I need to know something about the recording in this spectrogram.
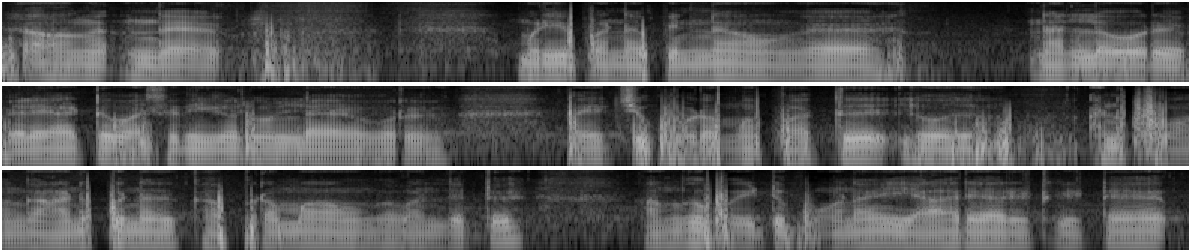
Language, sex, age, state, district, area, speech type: Tamil, male, 18-30, Tamil Nadu, Perambalur, rural, spontaneous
